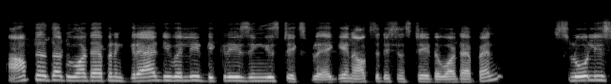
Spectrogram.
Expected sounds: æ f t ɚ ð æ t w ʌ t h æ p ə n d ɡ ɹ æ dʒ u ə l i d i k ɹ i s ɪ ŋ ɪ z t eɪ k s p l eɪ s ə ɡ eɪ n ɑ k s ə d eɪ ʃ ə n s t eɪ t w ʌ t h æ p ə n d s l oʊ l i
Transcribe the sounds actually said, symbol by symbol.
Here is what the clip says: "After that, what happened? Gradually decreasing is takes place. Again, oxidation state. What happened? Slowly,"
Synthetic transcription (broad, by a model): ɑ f t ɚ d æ t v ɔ t h æ p ə n d ɡ ɹ æ dʒ u ə l i d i k ɹ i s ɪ ŋ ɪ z t eɪ k s p l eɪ ə ɡ eɪ n ɑ k s ə d eɪ ʃ ə n s t eɪ t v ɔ t h æ p ə n d s l oʊ l i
